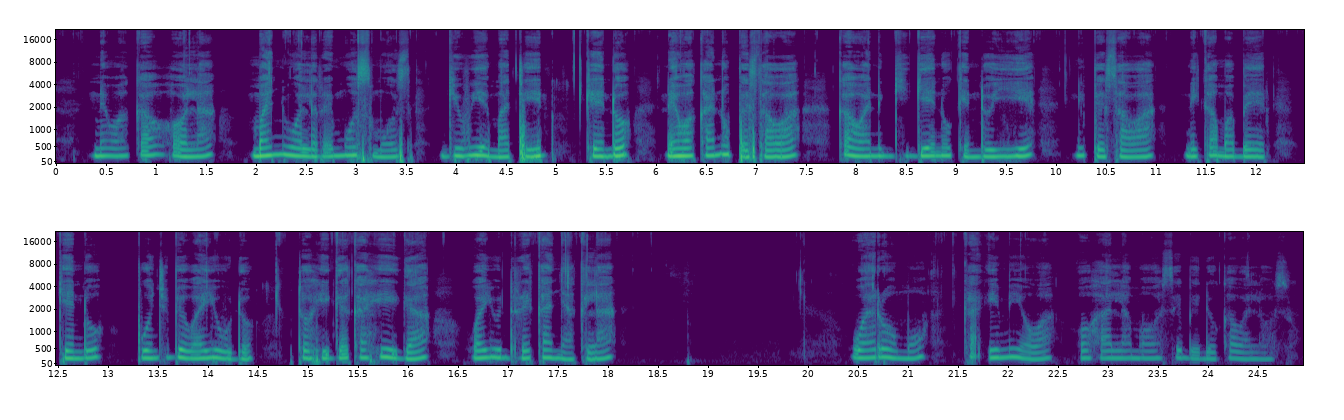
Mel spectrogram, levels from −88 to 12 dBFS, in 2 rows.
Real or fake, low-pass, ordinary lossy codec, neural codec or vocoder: fake; none; none; vocoder, 44.1 kHz, 128 mel bands every 256 samples, BigVGAN v2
